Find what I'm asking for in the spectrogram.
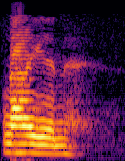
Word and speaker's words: Ayin: You want to swallow, cough, and choke all at the same time as you start your Ayin. It needs to start with your throat closed in the back of your throat.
